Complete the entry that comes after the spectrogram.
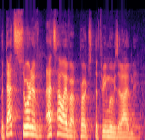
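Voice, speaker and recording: A man's voice: on the high side, big pitch swings, quick pace, a bit bright. A middle-aged American man, a filmmaker on a panel, explaining things in an emphatic, matter-of-fact way.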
